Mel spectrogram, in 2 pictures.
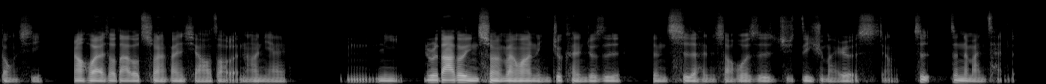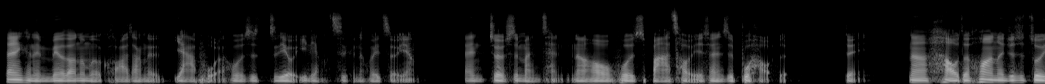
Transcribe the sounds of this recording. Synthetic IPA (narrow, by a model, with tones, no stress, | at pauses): t̪o˥ŋɕi˧ | ɻa˨˧˥xo˥xa˥˩˥t̪ʊʈ͡ʂ̩ʰ˥wa˧˥nfa˥nɕi˨˩˦jɑ˥˧ʊt͡sɑ̰˨˩ʊlə̰˩na˧˥nxo˥ʊni˨˩xa˧˥ɪ̰˥˩ | ni˨˩ɻu˧˥ɡt̪a˥˩a˥t̪o˥˧˥ʈ͡ʂ̩ʰ˥wa˧˥npa˥˧nxwa˥˧n˧˨˩i˨˩t͡ɕjo˥˩ʊkʰɤ˨˩n˧˦t͡ɕjo˥˧ʊʂ̬ɻ̩˥˩ | kə˨˩ʈ͡ʂʰɻ̩˥d̪ə˨xə˨˦nʂɑ˨˩ʊxwɔ˥˩ʈ͡ʂə˨˩ʂɻ̩˥˧t͡ɕʰy˥˧t͡s̩˥˩t͡ɕi˨˩t͡ɕʰy˥˩ma˨˩ɪɻɤ̰˥˧ʂɻ̩˥˩ʈ͡ʂə˥jɑ̰˥˩ŋd͡z̥̩˩ʂɻ̩˥˩ʈ͡ʂə˥nd̪ə˨ma˧˦˥nt͡sʰa̰˨˩nd̪ə˦ | t̪a˥˧nɻa˥˩kʰɤ˨˩nə˧˥ŋme˧˥ɪo˨ʊt̪ɑ˥˧na˥˩mə˨d̪ə˨kʰwa˥ʈ͡ʂɑ˥ŋd̪ə̰˨˩ja˥pʰɔ̰˥˩la̰˩xwɔ˥˩ʈ͡ʂɤ˨˩ʂ̬ɻ̩˥˩ʈ͡ʂɻ̩˧˥jo˨˩ʊʔi˥˩ljɑ˨˩ŋt͡sʰɹ̩˥˩kʰɤ˨˩nə˧˦ŋxwe˥˧ɪʈ͡ʂɤ̰˥˧jɑ̰˥˩ŋ | t̪a˥˧nt͡ɕjo˥˧ʊʂɻ̩˥˩ma˧˥nt͡sʰa̰˨˩˦nna˧˥nxo˥˧ʊxwɔ˥˩ə˨˩ʂɻ̩˥˩pa˥t͡sʰɑ˨˥˩ʊjɛ̰˨˩swa˥˧nʂ̬ɻ̩˥˧pu˥˩xɑ˨˩ʊd̪ə˦ | t̪we˥˩ɪ | na˥˩xɑ˨˩ʊd̪ə˦xwa˥˩nə˩t͡ɕjo˥˧ʊʂ̬ɻ̩˧t͡swɔ˥˧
